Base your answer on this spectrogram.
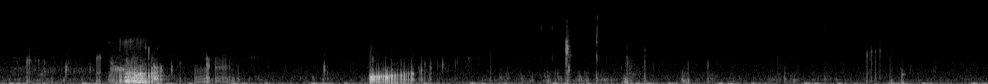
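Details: Two low gurgling rumbles then softer scattered gurgles; stomach growling, ordinary digestive bowel sounds recorded after drinking a beverage.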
